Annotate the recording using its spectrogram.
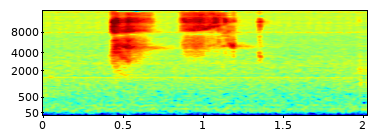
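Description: Two short, hissy, chirp-like mouth sounds made through pursed lips, about half a second and a second in, with a faint tick after.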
